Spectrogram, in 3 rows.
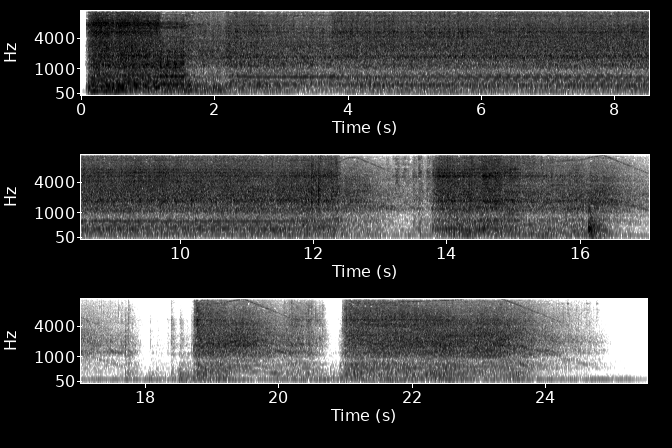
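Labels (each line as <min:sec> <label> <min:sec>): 0:00.0 A drill buzzes loudly with occasional pauses while drilling into a wall. 0:25.5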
